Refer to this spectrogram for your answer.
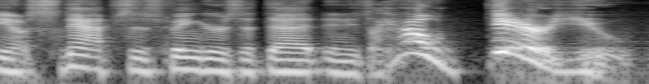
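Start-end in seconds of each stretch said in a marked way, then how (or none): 2.0-3.1 very loud, very high, enraged furious yell. A game master voicing a character the players cast a spell at, furious yelling. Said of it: "you were just yelling at us".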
